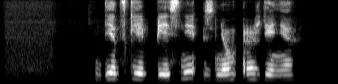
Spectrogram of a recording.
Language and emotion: Russian, neutral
